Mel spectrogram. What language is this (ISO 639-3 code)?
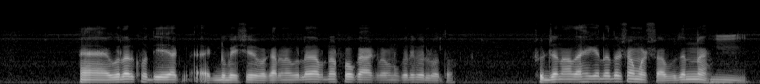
ben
